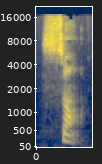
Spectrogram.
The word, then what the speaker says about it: cinq: En el número 5, C-I-N-Q, lo que estamos haciendo es prácticamente una nasalización. ¿Por qué? Porque tenemos la I antes de la N, entonces es song. En el número 6, esta X que se queda al final porque se escribe S-I-X esta X al final se convierte en el sonido de una S prácticamente, cis.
